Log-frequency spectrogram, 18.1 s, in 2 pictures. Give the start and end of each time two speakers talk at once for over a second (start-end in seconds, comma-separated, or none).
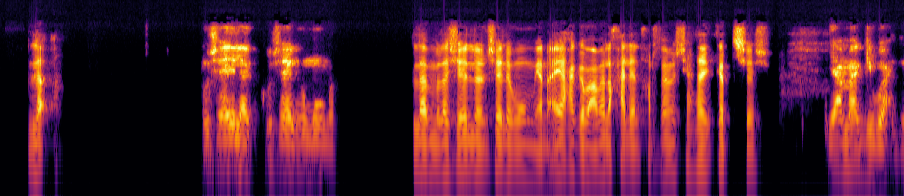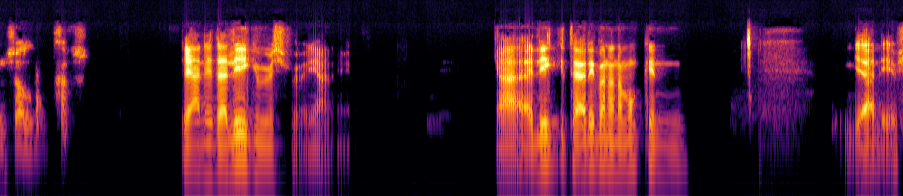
none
